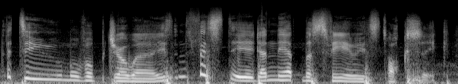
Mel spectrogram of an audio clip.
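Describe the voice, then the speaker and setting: A man with a raspy voice plays a stern male soldier commander in clipped, grim reports. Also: high-pitched, sing-song, unhurried, mellow, a little hiss or hum, voice pushed up. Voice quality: raspy from a cold.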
